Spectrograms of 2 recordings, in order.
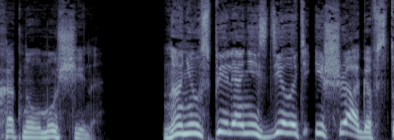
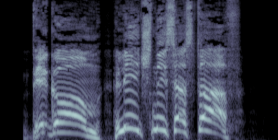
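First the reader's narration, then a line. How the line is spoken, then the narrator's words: Roaring. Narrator (Russian): взревел Варварел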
